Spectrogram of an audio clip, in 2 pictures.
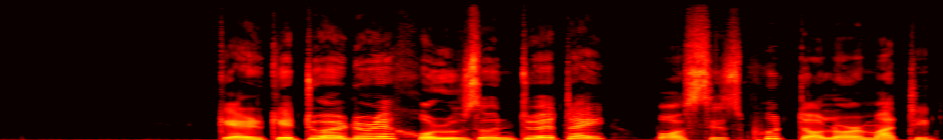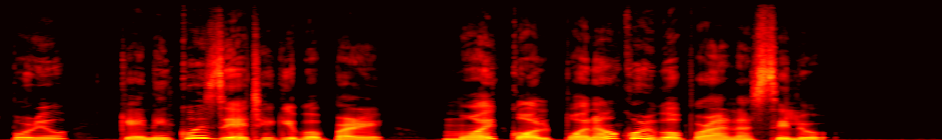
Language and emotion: Assamese, surprised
